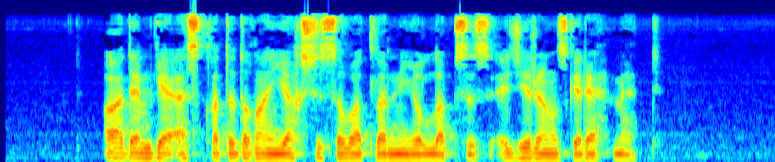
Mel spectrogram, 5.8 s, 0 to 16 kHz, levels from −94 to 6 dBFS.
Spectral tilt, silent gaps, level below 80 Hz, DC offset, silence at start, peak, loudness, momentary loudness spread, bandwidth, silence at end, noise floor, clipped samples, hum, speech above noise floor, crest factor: -3 dB/octave; none; -52 dBFS; under 0.1%; 0.8 s; 0 dBFS; -15 LUFS; 10 LU; 14 kHz; 0.9 s; -58 dBFS; under 0.1%; none; 42 dB; 18 dB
